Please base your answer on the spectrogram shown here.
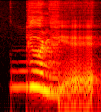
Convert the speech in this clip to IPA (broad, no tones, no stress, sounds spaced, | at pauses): bʲ ɯ ɳ vʲ ḛ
